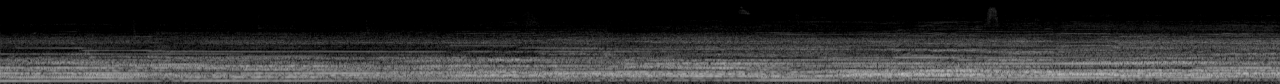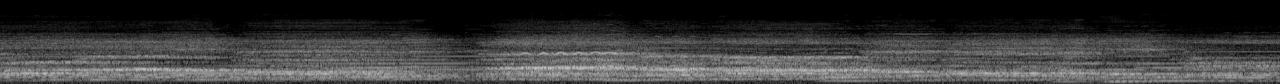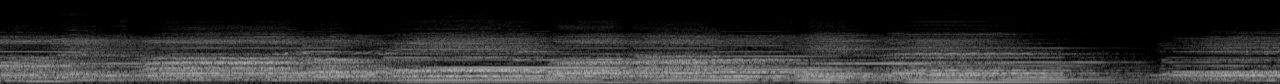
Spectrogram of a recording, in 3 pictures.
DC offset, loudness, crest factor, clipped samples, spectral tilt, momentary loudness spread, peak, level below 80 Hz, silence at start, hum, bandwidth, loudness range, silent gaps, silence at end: under 0.1%; -26 LUFS; 18 dB; under 0.1%; -5.5 dB/octave; 8 LU; -8 dBFS; -62 dBFS; 0 s; none; 14.5 kHz; 7 LU; none; 0 s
